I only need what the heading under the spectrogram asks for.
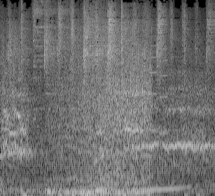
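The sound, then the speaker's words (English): A sports car skids to a stop on a gravel parking lot: a loud, continuous rough scraping hiss of tires on loose stones with a low engine drone beneath, holding steady for nearly three seconds with no voices. “The sports car skids to a stop in the gravel parking lot of an eclectic two-story house.”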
